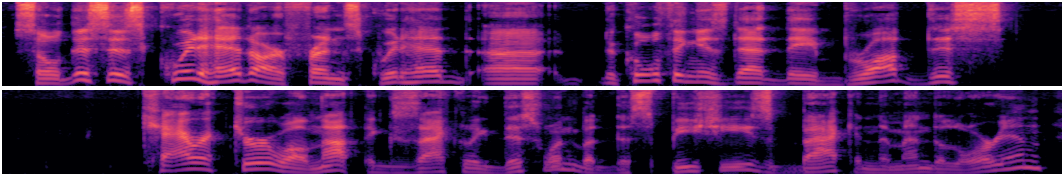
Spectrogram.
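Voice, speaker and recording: A man's voice: medium pitch, big pitch swings, unhurried, dry recording. Podcast host, male, Quebec French accent, French native speaker; rambling, self-deprecating live chat, close dry sound. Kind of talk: casual bilingual live-stream chat.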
